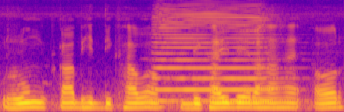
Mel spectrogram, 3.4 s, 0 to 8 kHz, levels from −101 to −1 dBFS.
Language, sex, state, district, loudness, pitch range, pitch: Hindi, male, Madhya Pradesh, Katni, -15 LUFS, 125-135 Hz, 130 Hz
